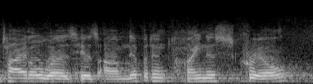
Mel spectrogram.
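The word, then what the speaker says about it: Krll: His name and title was His Omnipotent Highness Krill, pronounced Krill, spelled K-R-L-L-L or C-R-L-L-L.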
